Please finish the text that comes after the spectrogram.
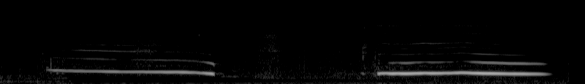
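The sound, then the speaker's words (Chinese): A camel cries out mournfully twice at night, not far from the listener: two long, loud, drawn-out tonal wails, each sliding slightly downward in pitch, separated by a short pause. No one speaks. “骆驼忽然哀叫了两声。”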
